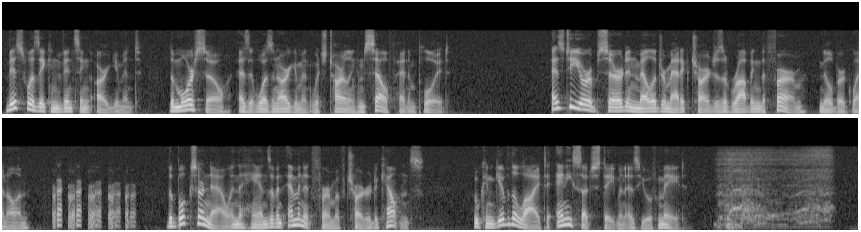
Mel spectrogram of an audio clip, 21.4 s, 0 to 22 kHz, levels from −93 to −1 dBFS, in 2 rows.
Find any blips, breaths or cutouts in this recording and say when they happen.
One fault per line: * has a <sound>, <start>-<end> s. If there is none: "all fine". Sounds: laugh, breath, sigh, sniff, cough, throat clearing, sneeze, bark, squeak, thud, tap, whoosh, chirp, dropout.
* has a laugh, 11.3-12.4 s
* has a sniff, 19.6-21.2 s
